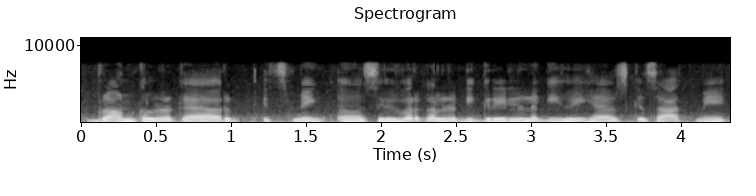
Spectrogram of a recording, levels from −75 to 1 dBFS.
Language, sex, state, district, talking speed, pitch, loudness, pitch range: Hindi, female, Punjab, Kapurthala, 220 wpm, 240 Hz, -12 LUFS, 235-250 Hz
